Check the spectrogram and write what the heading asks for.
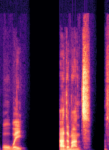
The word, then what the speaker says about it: adamant: And then we need to make this adamantium, or wait, adamant.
